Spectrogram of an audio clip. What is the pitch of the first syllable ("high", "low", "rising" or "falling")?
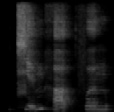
rising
